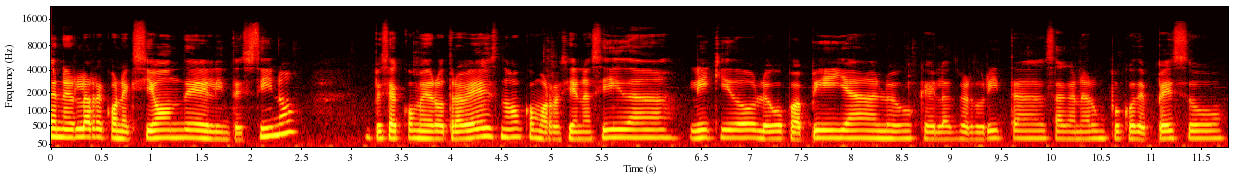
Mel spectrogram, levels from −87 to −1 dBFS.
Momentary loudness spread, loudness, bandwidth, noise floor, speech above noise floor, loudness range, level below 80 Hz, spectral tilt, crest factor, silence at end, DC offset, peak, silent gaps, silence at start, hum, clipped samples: 8 LU; -24 LUFS; 15 kHz; -52 dBFS; 29 dB; 3 LU; -58 dBFS; -5.5 dB/octave; 18 dB; 0 s; under 0.1%; -6 dBFS; none; 0 s; none; under 0.1%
